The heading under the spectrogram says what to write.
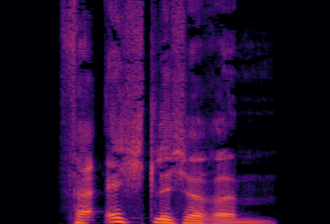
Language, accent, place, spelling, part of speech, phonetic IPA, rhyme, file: German, Germany, Berlin, verächtlicherem, adjective, [fɛɐ̯ˈʔɛçtlɪçəʁəm], -ɛçtlɪçəʁəm, De-verächtlicherem.ogg
- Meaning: strong dative masculine/neuter singular comparative degree of verächtlich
